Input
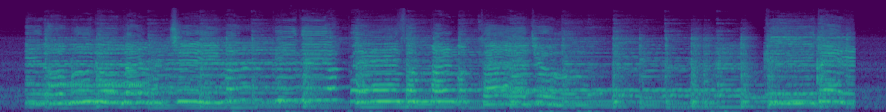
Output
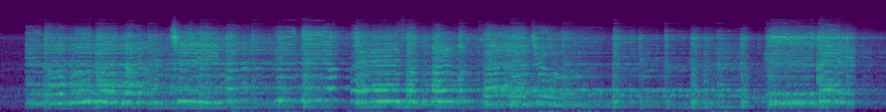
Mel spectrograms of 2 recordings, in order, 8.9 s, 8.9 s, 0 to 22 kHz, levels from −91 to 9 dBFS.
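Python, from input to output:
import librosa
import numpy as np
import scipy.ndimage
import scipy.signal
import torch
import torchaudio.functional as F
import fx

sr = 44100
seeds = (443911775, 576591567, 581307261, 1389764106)

p1 = fx.lowpass_res(x, sr, hz=5800.0, q=6.7)
p2 = p1 + fx.echo_feedback(p1, sr, ms=167, feedback_pct=52, wet_db=-13.0, dry=0)
y = fx.upward_expand(p2, sr, threshold_db=-36.0, expansion=1.5)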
